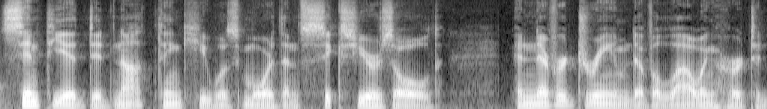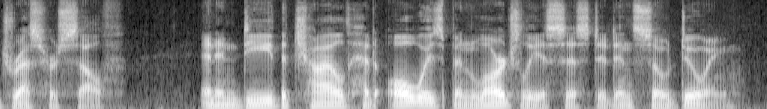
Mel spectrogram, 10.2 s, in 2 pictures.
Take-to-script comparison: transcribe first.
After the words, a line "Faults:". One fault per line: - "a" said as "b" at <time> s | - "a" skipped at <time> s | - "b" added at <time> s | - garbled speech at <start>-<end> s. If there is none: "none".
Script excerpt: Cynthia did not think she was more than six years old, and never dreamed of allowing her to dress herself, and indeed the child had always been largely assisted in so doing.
Cynthia did not think he was more than six years old, and never dreamed of allowing her to dress herself, and indeed the child had always been largely assisted in so doing.
Faults:
- "she" said as "he" at 1.2 s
